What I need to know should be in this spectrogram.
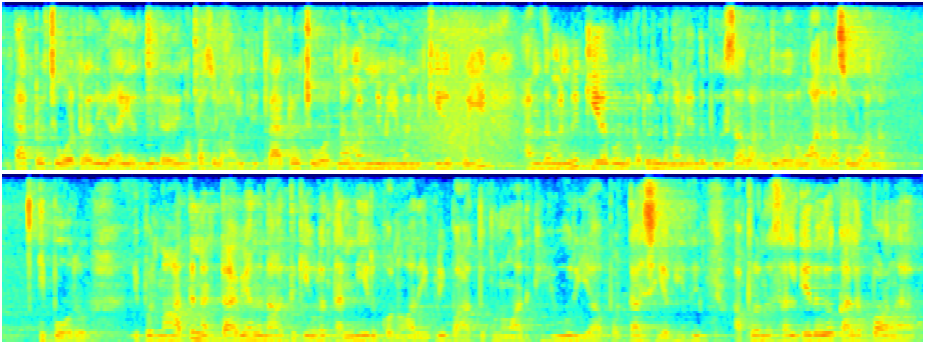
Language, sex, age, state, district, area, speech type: Tamil, female, 18-30, Tamil Nadu, Thanjavur, urban, spontaneous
